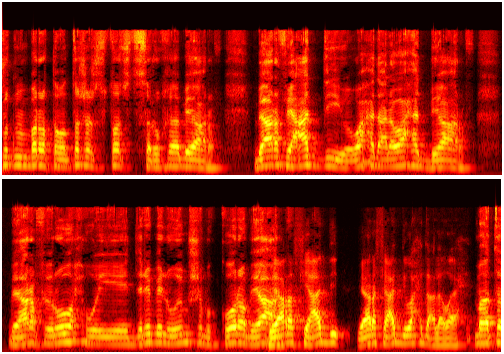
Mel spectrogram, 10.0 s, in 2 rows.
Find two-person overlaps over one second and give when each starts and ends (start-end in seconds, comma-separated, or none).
none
